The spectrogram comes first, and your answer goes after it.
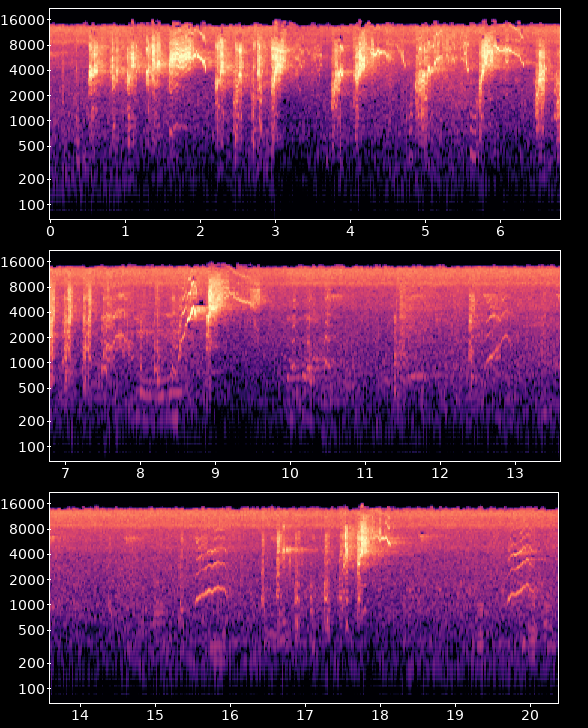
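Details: Baby monkey Lucie, hungry and begging for milk, cries in shrill, high squeals and chirps in bursts, dense for the first ten seconds and then sparser, with soft background noise.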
